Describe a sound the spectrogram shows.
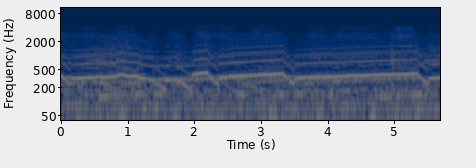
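A racing car engine revs high and drops in pitch with each gear change.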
